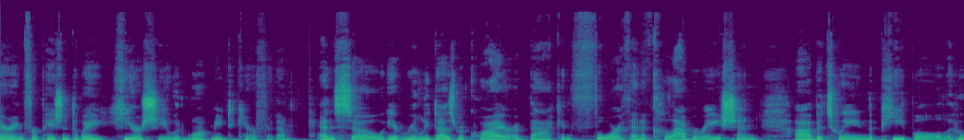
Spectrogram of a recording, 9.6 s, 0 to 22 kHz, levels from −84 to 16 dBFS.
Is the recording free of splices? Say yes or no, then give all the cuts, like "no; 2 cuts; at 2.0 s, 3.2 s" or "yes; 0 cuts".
no; 1 cut; at 3.0 s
